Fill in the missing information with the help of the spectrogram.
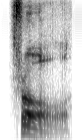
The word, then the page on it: thrall: British English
